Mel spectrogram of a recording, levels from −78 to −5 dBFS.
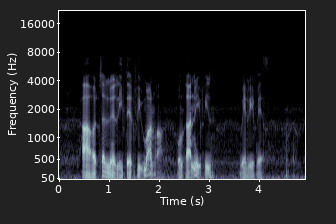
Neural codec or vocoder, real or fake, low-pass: autoencoder, 22.05 kHz, a latent of 192 numbers a frame, VITS, trained on many speakers; fake; 7.2 kHz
